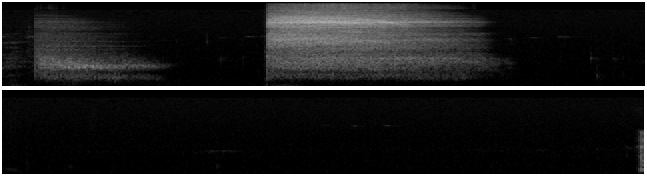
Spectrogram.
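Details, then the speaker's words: Symbicort Turbuhaler dry powder inhaler demonstrated by a pulmonologist after twisting to arm it: a breath out, a quick forceful breath in, a pause of breath-holding, then a faint slow release; correct inhalation technique. "now this means that it's ready to go so you breathe out and then forcefully breathe in hold your breath release let's do this"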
